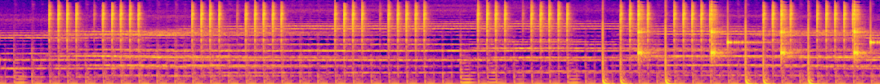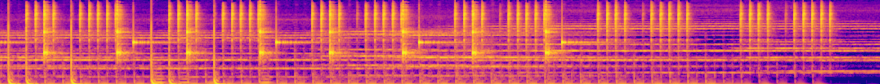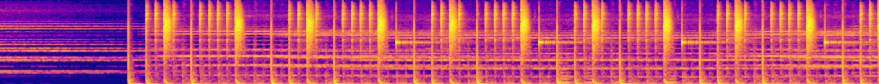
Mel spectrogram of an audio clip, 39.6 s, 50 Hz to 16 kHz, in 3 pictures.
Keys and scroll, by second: 26.3 ctrl+t, 27.6 Return, 28.5 ctrl+z, 36.2 ctrl+v.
